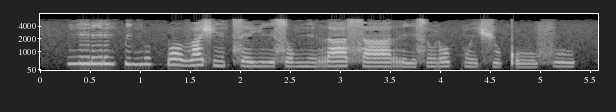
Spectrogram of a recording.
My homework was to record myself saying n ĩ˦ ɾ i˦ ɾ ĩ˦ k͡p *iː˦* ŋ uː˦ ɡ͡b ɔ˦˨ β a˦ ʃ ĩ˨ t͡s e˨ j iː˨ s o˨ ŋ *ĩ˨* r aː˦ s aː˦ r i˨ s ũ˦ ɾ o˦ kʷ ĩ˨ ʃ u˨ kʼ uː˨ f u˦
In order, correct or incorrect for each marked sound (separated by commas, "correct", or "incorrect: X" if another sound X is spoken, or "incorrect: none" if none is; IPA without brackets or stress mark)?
incorrect: i˦, correct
